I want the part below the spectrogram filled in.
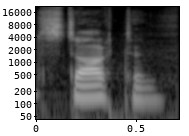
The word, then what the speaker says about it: Stockton: Is that how you say his name? Stockholm? – Stockton. – Stockton. – You're thinking of the city, Stockholm.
